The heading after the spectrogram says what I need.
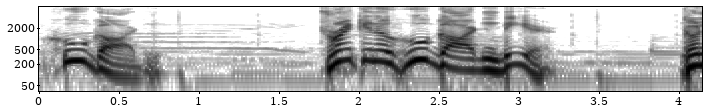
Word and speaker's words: Hoegaarden: You know, it's actually pronounced Hoegaarden. It's It's spelled Hoegaarden, but it's pronounced Hoegaarden.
